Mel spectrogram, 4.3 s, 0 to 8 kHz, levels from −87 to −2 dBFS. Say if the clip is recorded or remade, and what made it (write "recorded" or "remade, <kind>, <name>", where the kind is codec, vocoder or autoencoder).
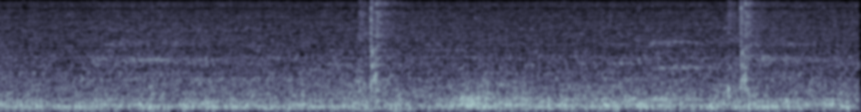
remade, vocoder, HiFi-GAN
